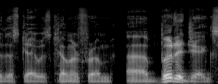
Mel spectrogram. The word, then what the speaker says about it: Buttigieg: Buttigieg? Or is that like, I can't remember. – Buttigieg. – Buttigieg.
